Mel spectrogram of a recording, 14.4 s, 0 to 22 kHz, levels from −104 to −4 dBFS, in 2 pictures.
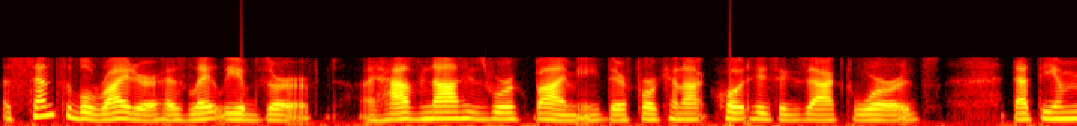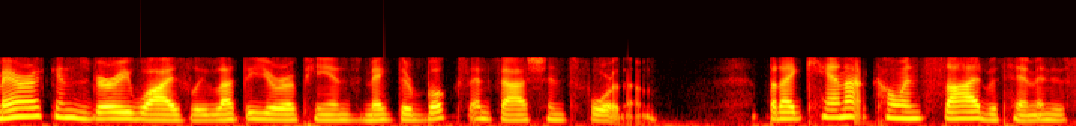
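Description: A click recurs roughly every 1.63 s from 1.60 s to 12.98 s, about seven in all. These are clock drift buffer slips, likely from two clocks disagreeing by a couple of hundred parts per million, so a short block of samples is periodically dropped or repeated. The telephone-band G.711 coding stops near 3.8 kHz.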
